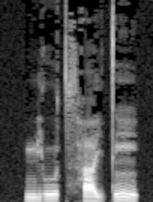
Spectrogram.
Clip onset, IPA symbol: m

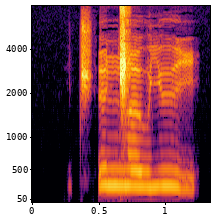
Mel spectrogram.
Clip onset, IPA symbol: t͡ʃʼ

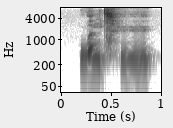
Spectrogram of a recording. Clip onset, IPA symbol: w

